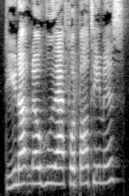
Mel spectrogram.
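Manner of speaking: high, exasperated disbelief; high incredulous hello; incredulous retort. Retold or imitated. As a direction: throw it back at them, high and baffled. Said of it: "I'm like".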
